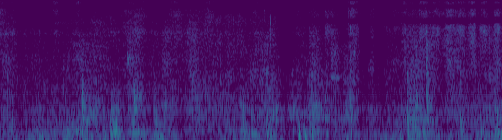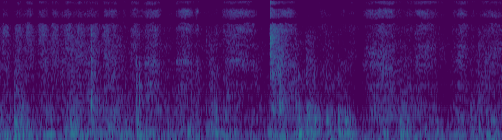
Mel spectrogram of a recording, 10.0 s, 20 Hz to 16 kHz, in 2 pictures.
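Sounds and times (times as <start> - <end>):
charcoal scratching on paper: 4.1 - 10.0.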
